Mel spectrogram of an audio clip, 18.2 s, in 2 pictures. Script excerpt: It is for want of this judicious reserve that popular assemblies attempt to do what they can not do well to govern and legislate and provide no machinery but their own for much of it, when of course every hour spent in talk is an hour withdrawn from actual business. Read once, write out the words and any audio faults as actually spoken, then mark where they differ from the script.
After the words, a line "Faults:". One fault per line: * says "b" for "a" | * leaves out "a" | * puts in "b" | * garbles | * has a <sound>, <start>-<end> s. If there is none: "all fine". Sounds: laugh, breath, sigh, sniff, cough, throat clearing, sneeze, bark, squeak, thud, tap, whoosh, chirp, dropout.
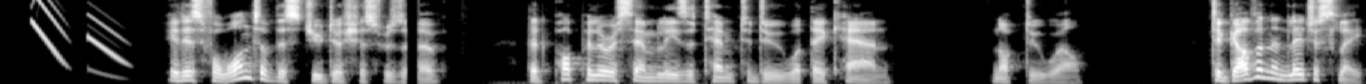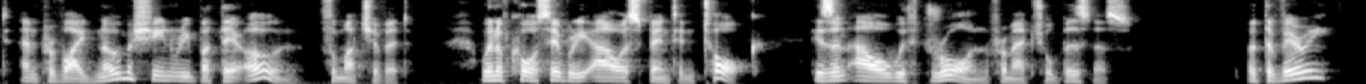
It is for want of this judicious reserve that popular assemblies attempt to do what they can not do well to govern and legislate and provide no machinery but their own for much of it, when of course every hour spent in talk is an hour withdrawn from actual business. But the very
Faults:
* has a chirp, 0.2-0.9 s
* has a dropout, 2.7-2.8 s
* puts in "But the very"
